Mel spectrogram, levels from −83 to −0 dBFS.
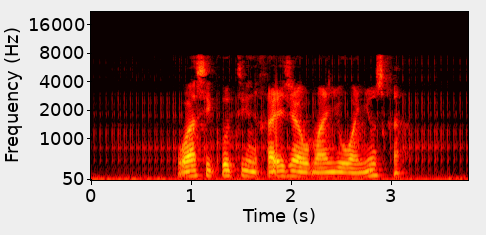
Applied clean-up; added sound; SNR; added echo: none; Mechanical fan; 17 dB; none.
